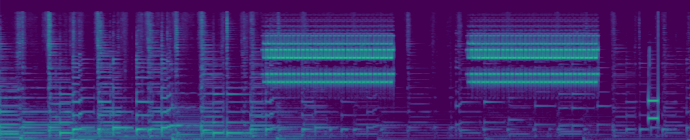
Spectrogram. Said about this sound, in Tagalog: Hanggang isang araw ay nagulat na lamang ako nang may tumatawag na unknown number sa aking cellphone.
